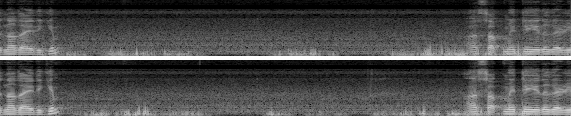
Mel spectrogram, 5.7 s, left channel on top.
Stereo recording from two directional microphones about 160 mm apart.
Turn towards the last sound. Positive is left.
turn(degrees=-40)  # may be behind; listen again after turning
